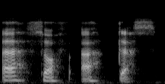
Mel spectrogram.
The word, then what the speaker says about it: esophagus: via a tube called the esophagus pronounced earth off a gus i wish they had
